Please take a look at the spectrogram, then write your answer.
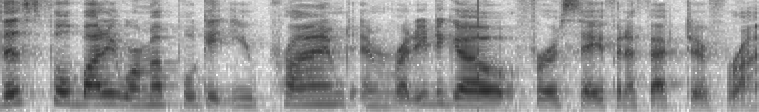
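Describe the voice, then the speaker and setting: A woman's fairly high, normal speaking voice, fairly quick with lively intonation, on a very clean recording with a silent background. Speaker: fitness instructor. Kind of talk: tutorial. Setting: outdoors.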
